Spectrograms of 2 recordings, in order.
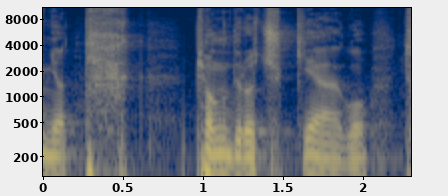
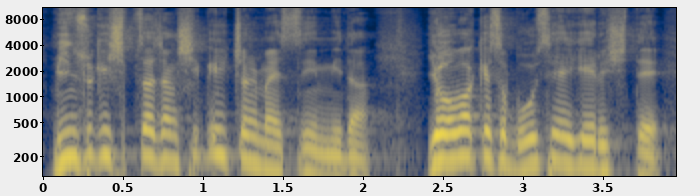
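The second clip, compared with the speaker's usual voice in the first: ordinary talk, nothing marked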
